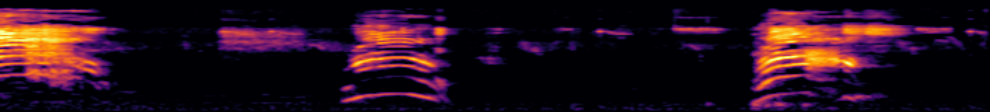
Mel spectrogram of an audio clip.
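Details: Kitten giving three short, high meows spaced about two seconds apart, each arching up then down in pitch, separated by near silence with faint background hiss.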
